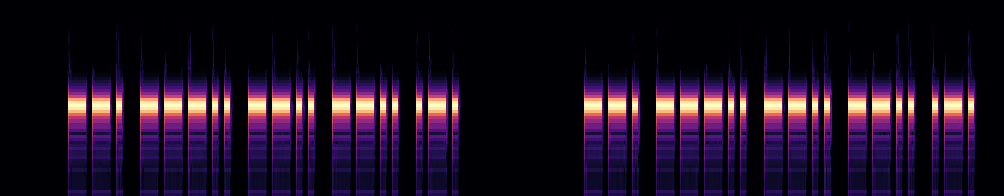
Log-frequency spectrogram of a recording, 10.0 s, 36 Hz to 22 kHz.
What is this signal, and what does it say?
Morse code, heard as a keyed tone, about 20 wpm, 700 Hz. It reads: G8ZZR G8ZZR
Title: DXCC-100 Call Signs - 5 Characters - Repeated 3x - 20wpm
